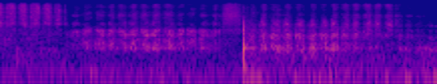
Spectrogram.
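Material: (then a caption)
Glass. A plastic stylus nib rubs and taps across the flat glass touchscreen of an iPad tablet in short drawing strokes. Quiet, rhythmic scratchy swishes with a bright, hissy edge repeat throughout, with one sharper tap standing out near the middle.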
